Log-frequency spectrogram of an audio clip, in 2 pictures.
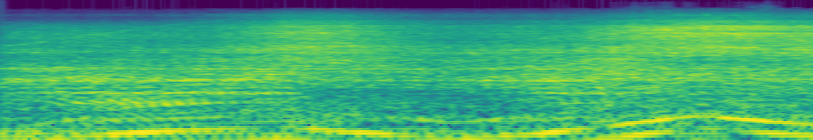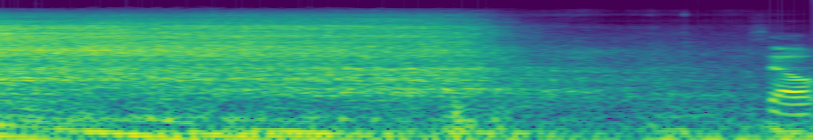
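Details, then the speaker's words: Truck blew a hole in its turbo downpipe climbing a hill; loud rushing hiss and roar over the engine swelling with revs as exhaust pours out, probably very hot. Exhaust leak from cracked turbo downpipe. "I don't know if you can hear that in the video, but it's pissing out pretty good and it's probably just insanely hot."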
